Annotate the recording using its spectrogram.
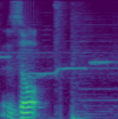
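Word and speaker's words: ぞ: So with the Dakten is pronounced zo.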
